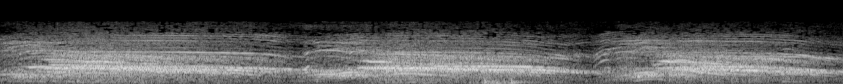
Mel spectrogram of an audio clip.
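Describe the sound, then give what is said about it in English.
A crowd loudly chants "Hari Bol" in welcome, with many voices joining in full-throated, drawn-out phrases that repeat about three times with short dips in between. “Please, very loudly, let us welcome him by saying Hari Bol.”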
